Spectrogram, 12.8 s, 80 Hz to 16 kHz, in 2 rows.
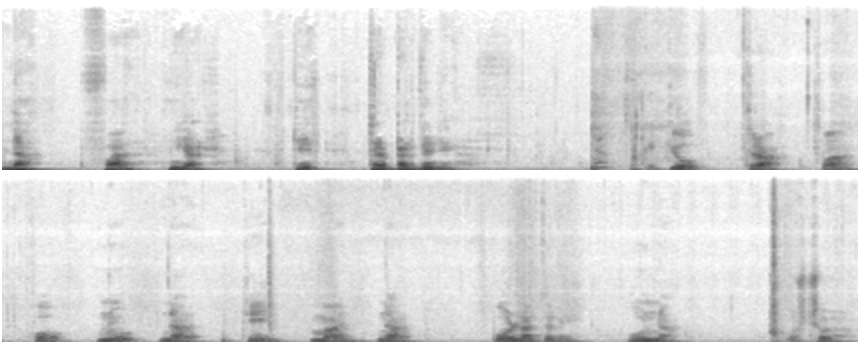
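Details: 61-year-old patient with non-fluent primary progressive aphasia, in therapy about two years (since July 2016); motor-predominant aphasia, apraxia, phonemic paraphasias, important inhibition difficulties; rapid picture naming. Non-fluent primary progressive aphasia with apraxia of speech.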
